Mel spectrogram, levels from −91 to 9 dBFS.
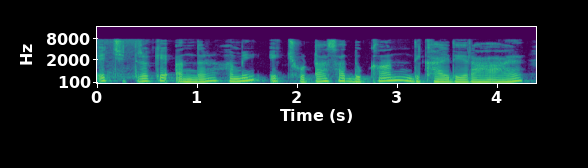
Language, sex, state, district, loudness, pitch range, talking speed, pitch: Hindi, male, Assam, Kamrup Metropolitan, -14 LUFS, 120-150 Hz, 175 wpm, 140 Hz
